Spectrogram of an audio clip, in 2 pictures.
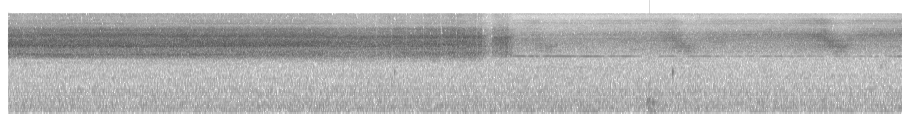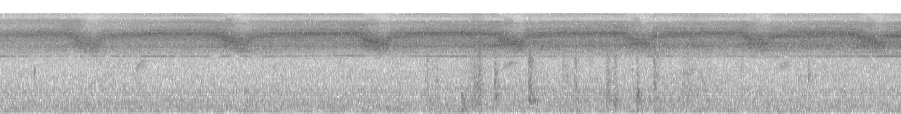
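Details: Cicadas singing at dusk in Baton Rouge: a loud, dense high buzz for the first five seconds, then a softer pulsing drone that swells and fades in regular waves about every one and a half seconds.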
